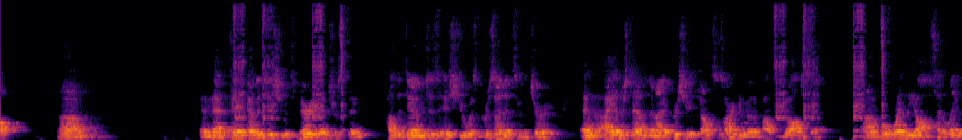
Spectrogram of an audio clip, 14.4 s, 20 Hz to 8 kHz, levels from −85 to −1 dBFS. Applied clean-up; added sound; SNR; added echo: classical method WPE with log-MMSE.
